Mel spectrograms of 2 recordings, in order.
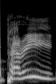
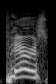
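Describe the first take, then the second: First: Paris said the French way, with silent s; French pronunciation. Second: Said in the usual way. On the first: Shown as a demonstration. Host showing how Parisians talk, Paris pronounced French-style without the s. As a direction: say Paris as "pa-REE". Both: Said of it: "Even the way they talk".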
